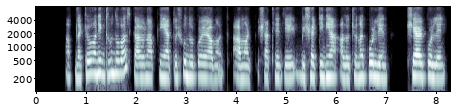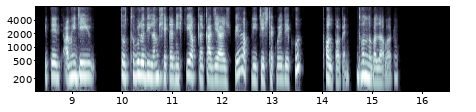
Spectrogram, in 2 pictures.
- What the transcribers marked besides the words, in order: none
- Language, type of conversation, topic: Bengali, advice, বিরতি থেকে কাজে ফেরার পর আবার মনোযোগ ধরে রাখতে পারছি না—আমি কী করতে পারি?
